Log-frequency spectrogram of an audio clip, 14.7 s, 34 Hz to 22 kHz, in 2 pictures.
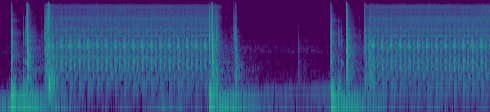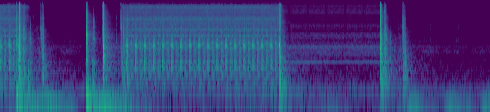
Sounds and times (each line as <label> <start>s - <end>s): tape cassette machine 0.4s - 3.6s
tape cassette machine 5.5s - 8.0s
tape cassette machine 9.2s - 11.7s
tape cassette machine 12.3s - 13.6s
